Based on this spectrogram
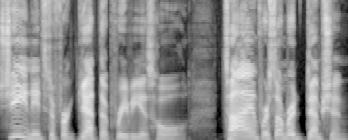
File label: commentator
